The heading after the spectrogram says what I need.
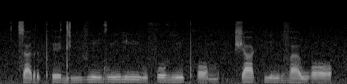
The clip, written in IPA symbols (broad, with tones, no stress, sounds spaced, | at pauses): t͡s a˨ r pʰ e˦˨ d iː˦ v ĩ˦ ɡ u˦ ŋ i˦ ɲ u˨ f o˦ ɣ ĩ˦ pʰ ɔ˨ m | t͡ʃ a˦ k i˨ n v a˨ w ɔ˨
